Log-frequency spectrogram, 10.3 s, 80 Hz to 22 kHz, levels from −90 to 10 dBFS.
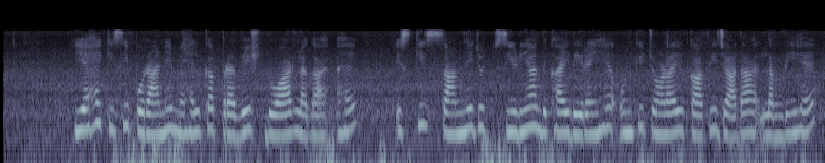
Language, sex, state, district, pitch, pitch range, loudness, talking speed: Hindi, female, Maharashtra, Aurangabad, 235 Hz, 220-255 Hz, -28 LUFS, 135 wpm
